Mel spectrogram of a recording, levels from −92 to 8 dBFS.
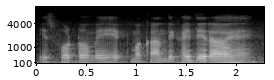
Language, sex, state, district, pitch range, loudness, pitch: Hindi, male, Uttar Pradesh, Shamli, 120-130 Hz, -20 LUFS, 125 Hz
